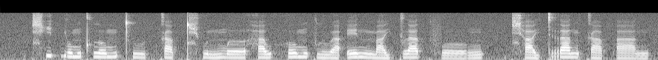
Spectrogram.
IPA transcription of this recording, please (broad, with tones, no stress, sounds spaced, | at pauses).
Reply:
t͡ɕʰ i˥˩ t̚ j o˦˥ m kʰ l o˦˥ m tʰ uː˨˩ t̚ k a˨˩ p̚ t͡ɕʰ u˩˦ n m ɤː˧ h a˦˥ w h o˥˩ m k l u˨˩ a̯ ʔ e˥˩ n m a˧ j k l a˥˩ t̚ f oː˩˦ ŋ | t͡ɕʰ a˨˩ j t r a˥˩ n k aː˨˩ p̚ ʔ a˨˩ n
